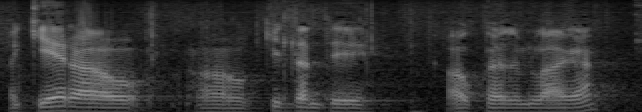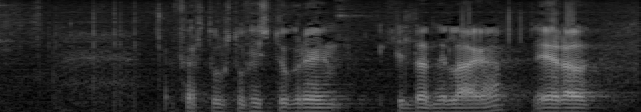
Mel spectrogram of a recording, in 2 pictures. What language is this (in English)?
Icelandic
